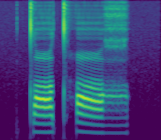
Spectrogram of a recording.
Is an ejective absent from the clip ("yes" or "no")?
yes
